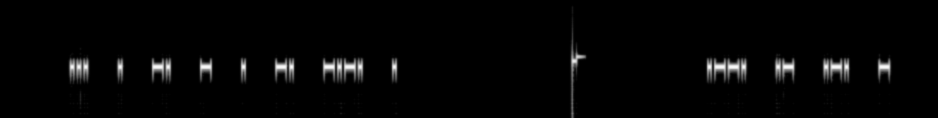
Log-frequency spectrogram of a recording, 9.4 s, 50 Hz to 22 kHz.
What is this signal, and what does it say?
Morse code, heard as a keyed tone, about 34 wpm, spaced as for 20 wpm, 700 Hz. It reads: SENTENCE PART
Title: 3x Character Spacing - Top 200 Words - 35wpm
